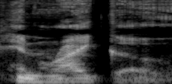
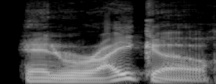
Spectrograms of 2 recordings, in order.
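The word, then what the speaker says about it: Henrico: too too many people upset but it's it's pronounced henrio henrio I'm I stand corrected I'm sorry I've been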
